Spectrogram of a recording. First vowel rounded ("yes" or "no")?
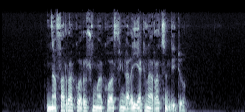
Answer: no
